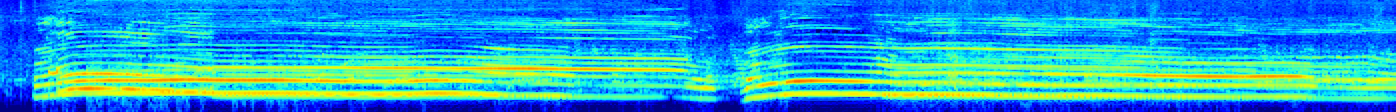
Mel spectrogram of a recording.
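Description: Two timber wolves howling together, reacting to the zoo's morning public-address announcement: long, overlapping howls at different pitches, which break off briefly about halfway through, then rise again and slowly sink, falling away near the end.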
